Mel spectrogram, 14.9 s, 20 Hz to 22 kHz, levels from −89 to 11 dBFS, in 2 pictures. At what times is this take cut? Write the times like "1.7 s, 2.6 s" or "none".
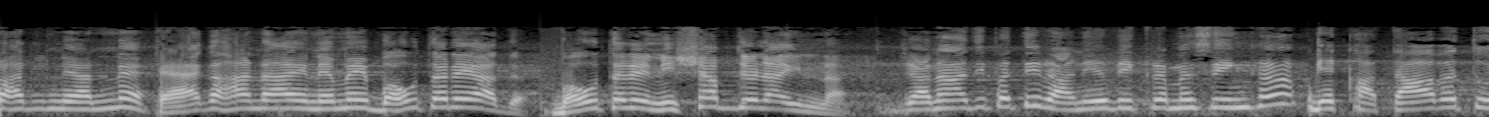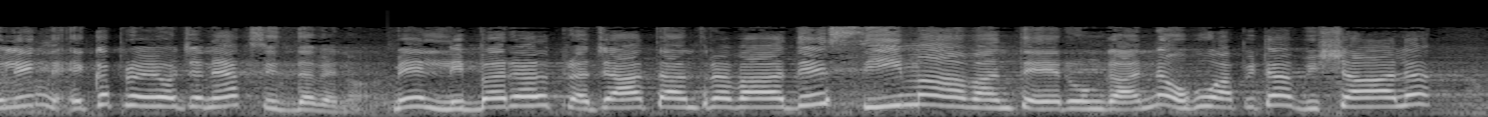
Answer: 0.8 s, 2.6 s, 4.4 s, 6.5 s, 9.3 s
